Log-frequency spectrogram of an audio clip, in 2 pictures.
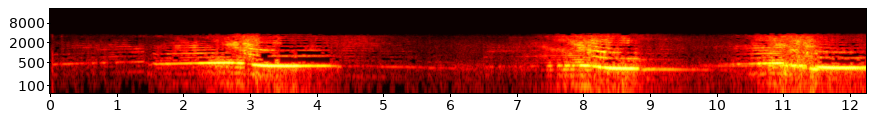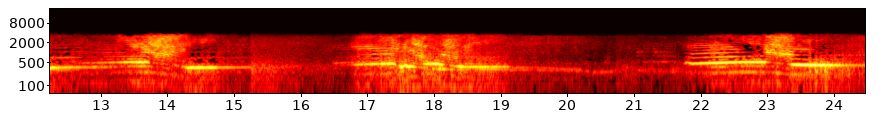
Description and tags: full power sound of kawas bike during high speed!!!
green, mobile, kawasaki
